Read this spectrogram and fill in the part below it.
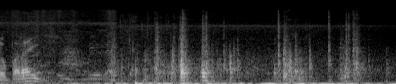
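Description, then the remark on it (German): A wooden suspension bridge at Basecamp 1 creaks and groans as it is crossed, with drawn-out tonal creaks followed by a series of sharp knocks and thuds as it shifts underfoot. “Nach 4 Stunden kommen wir über eine knarrende Hängebrücke im Basecamp 1 an.”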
